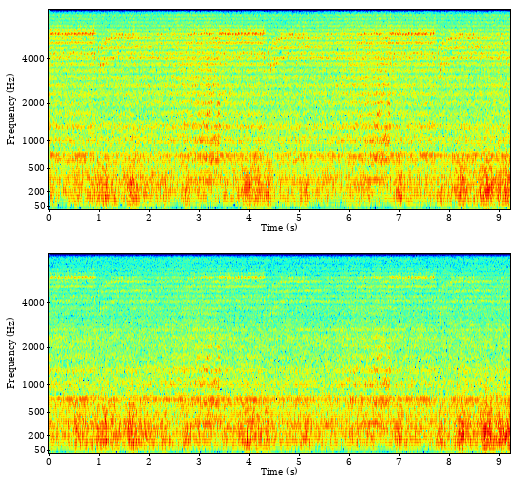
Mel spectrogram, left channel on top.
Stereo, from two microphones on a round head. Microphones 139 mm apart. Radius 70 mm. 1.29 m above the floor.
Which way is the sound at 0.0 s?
60° left (ahead or behind).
